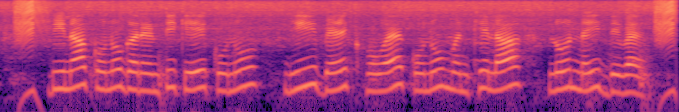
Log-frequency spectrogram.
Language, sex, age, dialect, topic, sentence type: Chhattisgarhi, female, 18-24, Western/Budati/Khatahi, banking, statement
